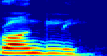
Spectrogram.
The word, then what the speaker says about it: wrong: have w-r-i-t-e what is that children we don't pronounce wrongly you're correct it is right w-r-o-n-g is what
